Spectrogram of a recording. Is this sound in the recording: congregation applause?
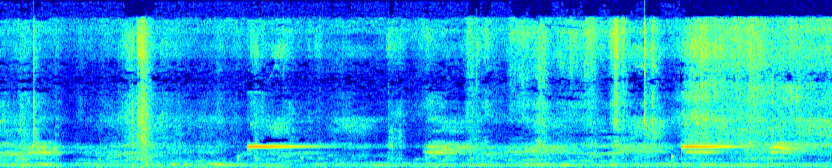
no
